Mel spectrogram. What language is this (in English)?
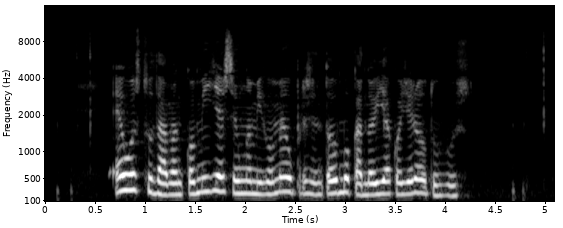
Galician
